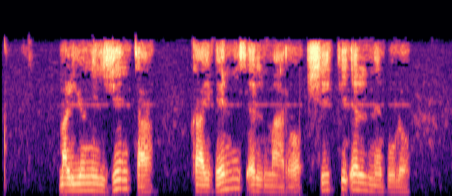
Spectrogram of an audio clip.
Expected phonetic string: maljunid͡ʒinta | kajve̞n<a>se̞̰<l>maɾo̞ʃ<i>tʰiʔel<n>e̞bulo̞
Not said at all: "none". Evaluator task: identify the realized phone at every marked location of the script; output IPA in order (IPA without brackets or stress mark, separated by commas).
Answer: i, l, i, n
